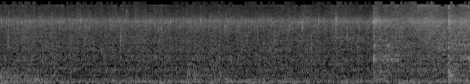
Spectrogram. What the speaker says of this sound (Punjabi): ਤੜਕੇ ਦੇ ਤੇਲ ਛੱਡ ਦਿੱਤਾ ਤੇ ਹੁਣ ਮੈਂ ਅਰਬੀ ਪਾ ਦਵਾਂਗੀ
